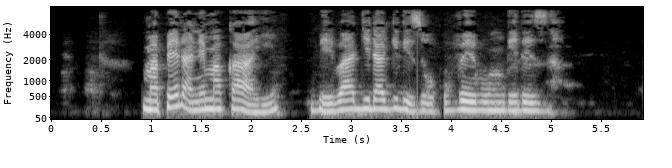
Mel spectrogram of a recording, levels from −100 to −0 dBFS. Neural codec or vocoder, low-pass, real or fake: none; 7.2 kHz; real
